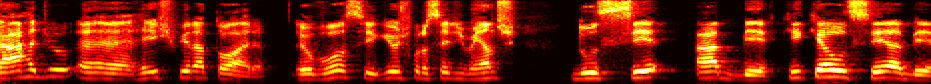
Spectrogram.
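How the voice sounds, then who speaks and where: A man's high voice at a fairly slow pace with ordinary pitch variation. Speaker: firefighter teaching first aid. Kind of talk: live stream lesson.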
